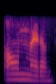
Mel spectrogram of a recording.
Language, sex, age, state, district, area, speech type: Telugu, female, 45-60, Telangana, Hyderabad, urban, conversation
